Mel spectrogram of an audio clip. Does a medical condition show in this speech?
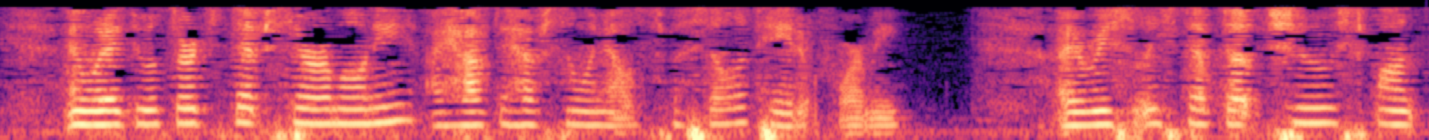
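Yes: cleft palate; congenital, repaired age 3, 14 adult teeth missing, dental surgeries, hip bone graft above upper lip; infant feeding difficulty with weight loss, ongoing dental problems.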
